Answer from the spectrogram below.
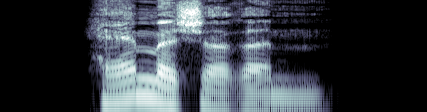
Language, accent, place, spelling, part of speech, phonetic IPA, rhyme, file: German, Germany, Berlin, hämischerem, adjective, [ˈhɛːmɪʃəʁəm], -ɛːmɪʃəʁəm, De-hämischerem.ogg
- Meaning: strong dative masculine/neuter singular comparative degree of hämisch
